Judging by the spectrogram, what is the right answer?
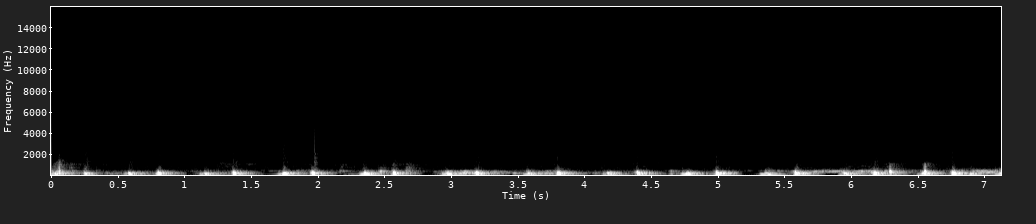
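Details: Rapid strong regular paired thumps, close to 100 beats a minute, during and after physical exertion: heart sounds after exertion.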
